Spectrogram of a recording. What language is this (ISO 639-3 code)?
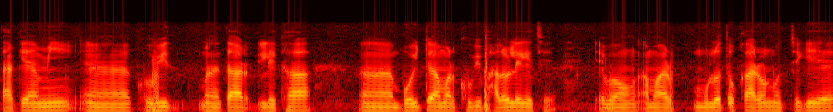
ben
